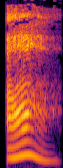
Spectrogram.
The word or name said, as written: ah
